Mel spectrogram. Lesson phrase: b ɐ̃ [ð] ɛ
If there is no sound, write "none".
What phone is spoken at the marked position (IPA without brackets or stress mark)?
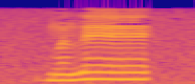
ð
